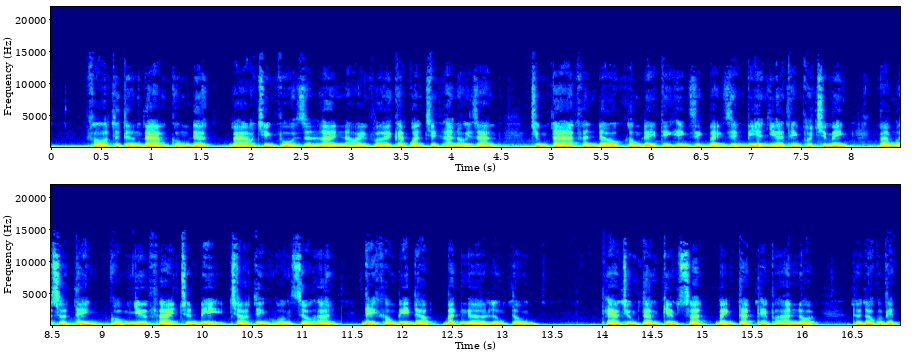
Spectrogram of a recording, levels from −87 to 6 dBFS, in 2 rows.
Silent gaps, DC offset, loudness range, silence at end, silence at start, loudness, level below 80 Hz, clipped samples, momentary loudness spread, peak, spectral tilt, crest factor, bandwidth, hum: none; under 0.1%; 1 LU; 0 s; 0 s; -27 LUFS; -40 dBFS; under 0.1%; 4 LU; -12 dBFS; -8 dB/octave; 14 dB; 13 kHz; none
